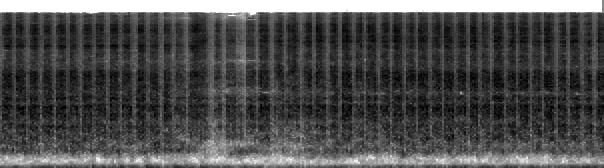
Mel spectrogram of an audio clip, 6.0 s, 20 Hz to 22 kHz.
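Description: A red felt-tip marker is scrubbed in short, quick strokes across the lower left wing of a butterfly on a flat white paper coloring sheet resting on a table. About 38 dry, bright, scratchy rubs follow in a fairly steady rhythm of roughly four per second, with a brief softer stretch just after two seconds. Each stroke fades almost instantly.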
